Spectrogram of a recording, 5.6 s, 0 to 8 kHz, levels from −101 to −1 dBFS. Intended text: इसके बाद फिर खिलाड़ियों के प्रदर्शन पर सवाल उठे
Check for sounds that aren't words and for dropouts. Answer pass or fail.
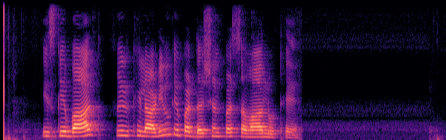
pass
